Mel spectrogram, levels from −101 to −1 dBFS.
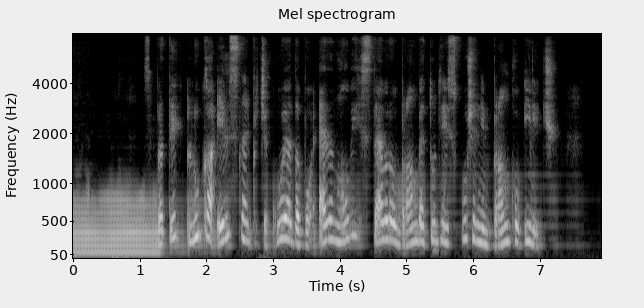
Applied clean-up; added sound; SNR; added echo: neural mask model DeepFilterNet 3.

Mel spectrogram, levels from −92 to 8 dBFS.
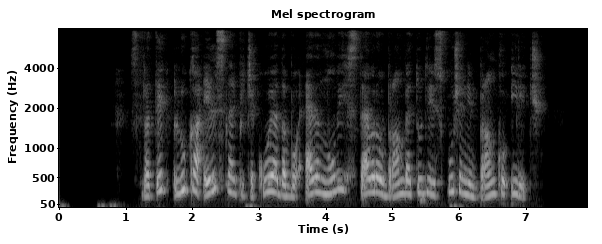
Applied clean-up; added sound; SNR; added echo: neural mask model Resemble Enhance denoiser.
